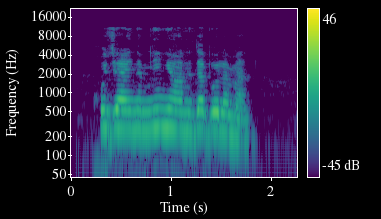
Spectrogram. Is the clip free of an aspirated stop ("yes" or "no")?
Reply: yes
